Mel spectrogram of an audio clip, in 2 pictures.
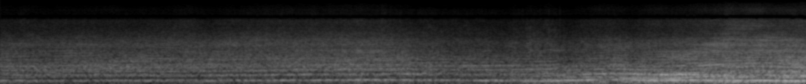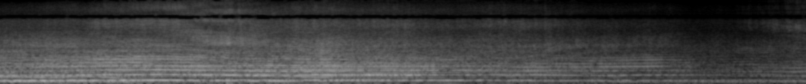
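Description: Race car engines roar steadily around a dirt track.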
